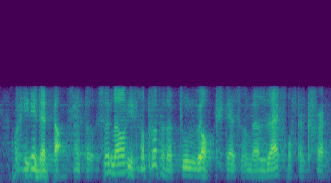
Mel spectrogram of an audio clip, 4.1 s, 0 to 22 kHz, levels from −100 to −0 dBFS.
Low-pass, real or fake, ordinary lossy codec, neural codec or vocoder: 3.6 kHz; fake; none; codec, 16 kHz in and 24 kHz out, 0.6 kbps, FireRedTTS-2 codec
